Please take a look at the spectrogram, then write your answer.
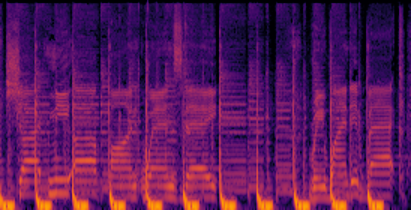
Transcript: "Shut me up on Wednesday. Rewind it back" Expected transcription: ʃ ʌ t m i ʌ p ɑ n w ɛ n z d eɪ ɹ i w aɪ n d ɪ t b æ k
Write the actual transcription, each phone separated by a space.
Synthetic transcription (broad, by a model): ʃ ʌ t m i ʌ p n w ɛ n z d eɪ ɹ i w aɪ n d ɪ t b æ k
